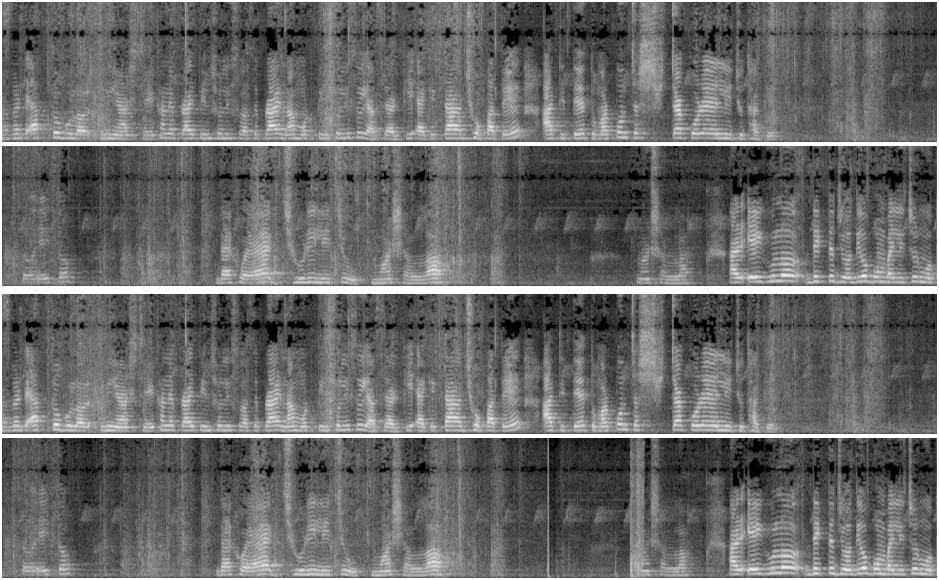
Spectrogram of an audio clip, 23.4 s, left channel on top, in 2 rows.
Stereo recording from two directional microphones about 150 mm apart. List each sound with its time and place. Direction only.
0.1 s a woman's voice: 60° right (ahead or behind); by 9.5 s 30° right (ahead or behind)
12.1 s speech: 55° right (ahead or behind)
14.4 s speech: 25° right (ahead or behind)
19.8 s speech: 15° right (ahead or behind)
20.5 s a woman's voice: 35° right (ahead or behind)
